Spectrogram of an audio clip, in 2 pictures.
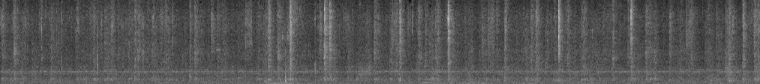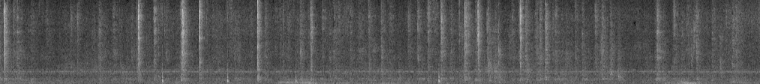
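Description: Sharp, irregular clicks of chess pieces being set down and a chess clock being pressed in a fast blitz endgame, over steady hall ambience with a faint constant high whine.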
